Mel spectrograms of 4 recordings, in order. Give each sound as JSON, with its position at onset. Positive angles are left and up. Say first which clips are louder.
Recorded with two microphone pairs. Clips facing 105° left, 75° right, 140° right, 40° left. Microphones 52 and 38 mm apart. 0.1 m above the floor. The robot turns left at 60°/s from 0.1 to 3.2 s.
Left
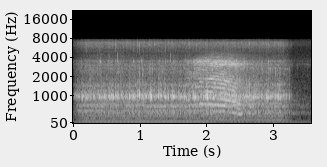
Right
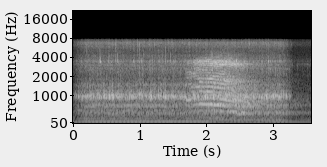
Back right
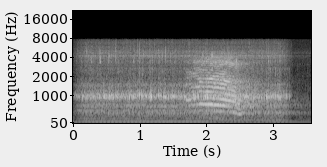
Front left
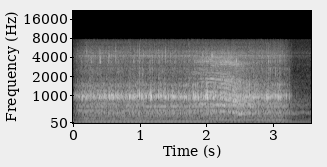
{"t": 1.7, "sound": "a cat meowing", "louder": "left 1 dB, back right 6 dB", "azimuth_deg": -145, "distance_m": 4.0}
